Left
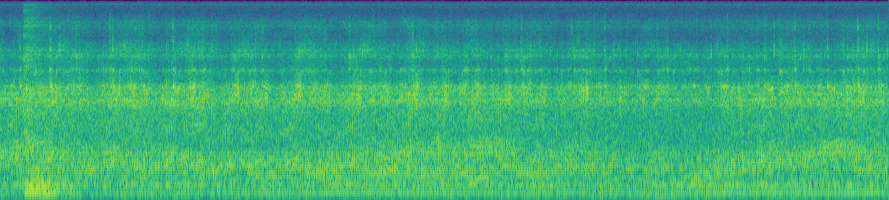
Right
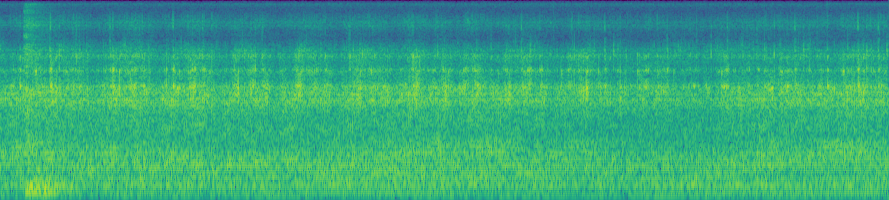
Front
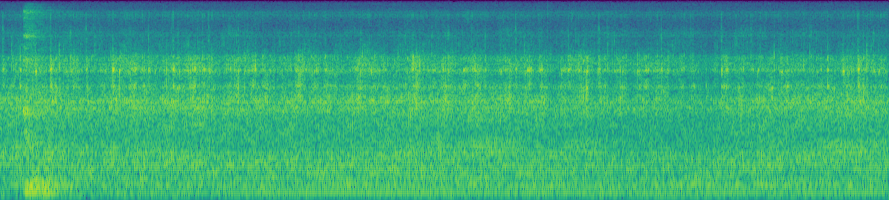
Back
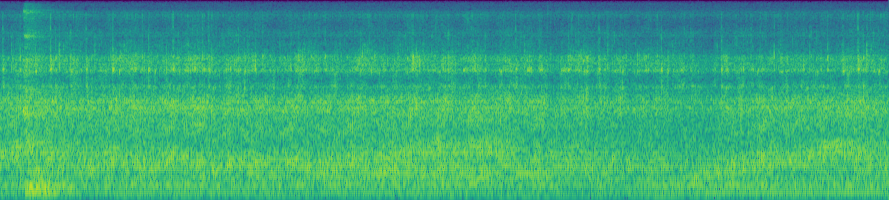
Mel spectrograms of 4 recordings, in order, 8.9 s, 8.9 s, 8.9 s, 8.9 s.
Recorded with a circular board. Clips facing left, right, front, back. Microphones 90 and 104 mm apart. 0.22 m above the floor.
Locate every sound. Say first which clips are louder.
0.2 s a gunshot: left 2 dB, front 1 dB; 70° left, 8 m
